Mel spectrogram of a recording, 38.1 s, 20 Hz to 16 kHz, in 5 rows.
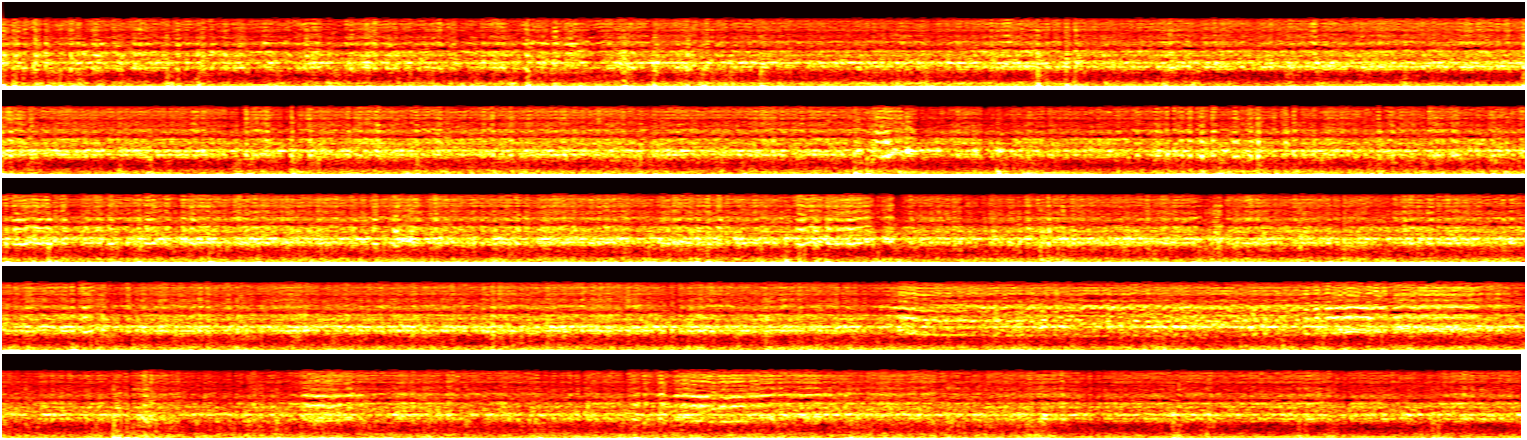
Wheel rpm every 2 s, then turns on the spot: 220, 230, 230, 230, 230, 230, 230, 230, 230, 230, 230, 230, 230, 210, 210, 230, 230, 230, 230.
none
